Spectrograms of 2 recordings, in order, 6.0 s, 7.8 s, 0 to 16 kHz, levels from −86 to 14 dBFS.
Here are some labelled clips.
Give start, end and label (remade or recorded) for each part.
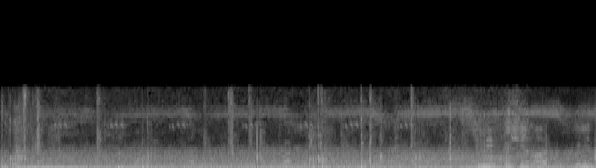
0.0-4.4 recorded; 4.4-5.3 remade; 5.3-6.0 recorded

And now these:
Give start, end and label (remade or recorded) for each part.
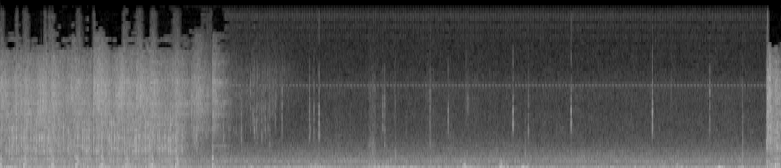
0.0-7.8 recorded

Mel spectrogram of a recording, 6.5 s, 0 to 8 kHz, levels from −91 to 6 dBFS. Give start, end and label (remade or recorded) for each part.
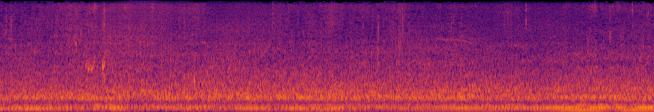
0.0-0.9 recorded; 0.9-2.8 remade; 2.8-4.7 recorded; 4.7-5.8 remade; 5.8-6.5 recorded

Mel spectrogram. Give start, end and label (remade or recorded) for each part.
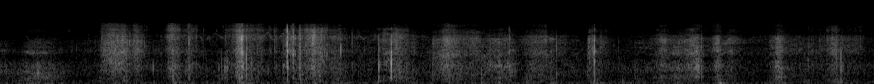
0.0-3.7 recorded; 3.7-5.8 remade; 5.8-6.3 recorded; 6.3-7.9 remade; 7.9-8.7 recorded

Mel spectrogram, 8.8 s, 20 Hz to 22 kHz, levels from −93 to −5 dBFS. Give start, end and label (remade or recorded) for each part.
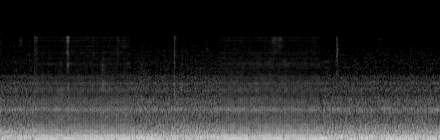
0.0-0.7 recorded; 0.7-2.6 remade; 2.6-4.4 recorded; 4.4-6.4 remade; 6.4-8.8 recorded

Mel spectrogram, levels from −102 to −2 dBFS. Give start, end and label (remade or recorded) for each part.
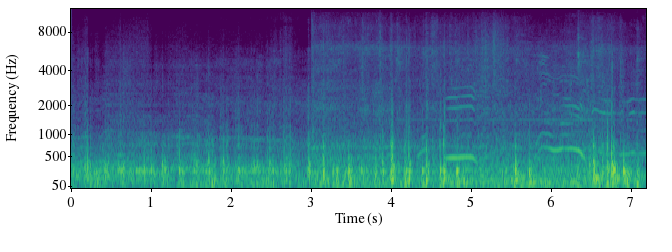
0.0-0.4 recorded; 0.4-1.8 remade; 1.8-7.2 recorded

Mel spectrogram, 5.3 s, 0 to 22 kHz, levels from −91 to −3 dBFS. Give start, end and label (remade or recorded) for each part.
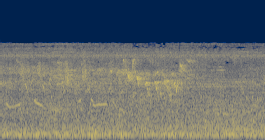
0.0-5.3 recorded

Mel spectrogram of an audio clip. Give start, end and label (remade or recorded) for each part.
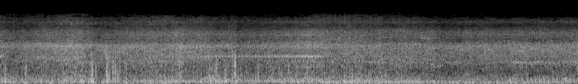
0.0-0.4 recorded; 0.4-1.3 remade; 1.3-4.6 recorded; 4.6-5.3 remade; 5.3-5.8 recorded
